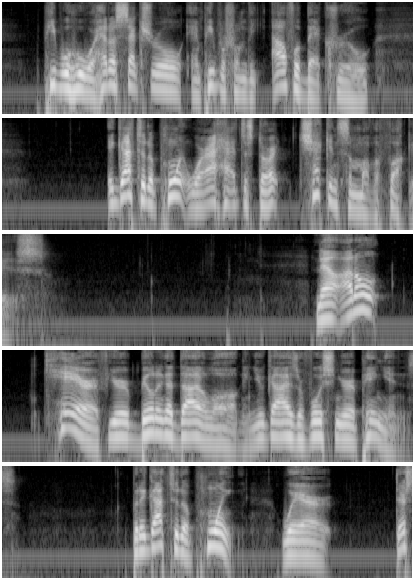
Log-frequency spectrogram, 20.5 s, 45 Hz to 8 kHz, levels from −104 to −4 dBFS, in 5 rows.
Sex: male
